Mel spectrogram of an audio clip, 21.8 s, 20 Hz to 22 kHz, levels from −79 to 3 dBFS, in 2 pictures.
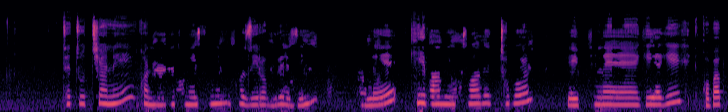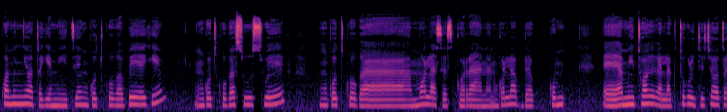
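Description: Speech, and from 2.26 to 9.96 s the talker gets speech suppressed in double talk, dipping by up to about 15 dB for around five seconds in total, likely the echo canceller ducking both sides at once. Meanwhile the other side's voice is leaking through at 2.28 to 5.58 s and 6.59 to 7.99 s, sitting roughly 20 dB under the talker, likely loudspeaker echo the canceller didn't fully remove.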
